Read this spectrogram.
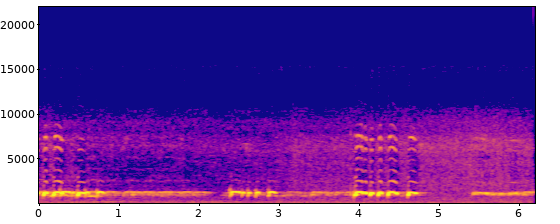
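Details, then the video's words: Local perkutut, or zebra dove, in full 'ngristal' song for luring: short trilled phrases of rapid soft notes come roughly every one and a half seconds, separated by a steady droning tone. "perkutut lokal gacor.suara ngristal ampuh buat pancingan."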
